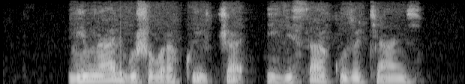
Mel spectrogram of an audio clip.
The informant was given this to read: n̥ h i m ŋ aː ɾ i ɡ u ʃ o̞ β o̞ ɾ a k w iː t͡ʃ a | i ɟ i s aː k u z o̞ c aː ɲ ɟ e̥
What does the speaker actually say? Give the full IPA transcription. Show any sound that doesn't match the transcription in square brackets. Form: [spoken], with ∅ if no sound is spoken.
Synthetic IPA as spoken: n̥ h i m ŋ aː ɾ i ɡ u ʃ o̞ β o̞ ɾ a k w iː t͡ʃ a | i ɟ i s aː k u z o̞ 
